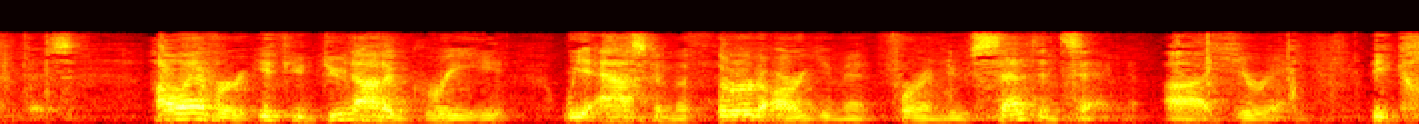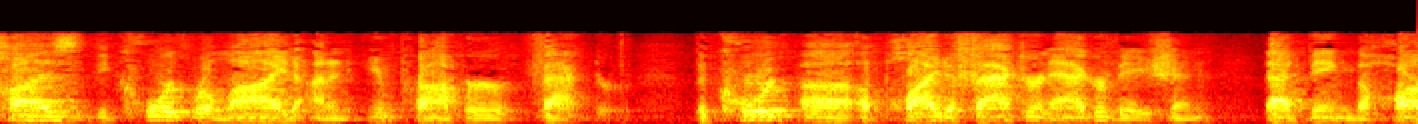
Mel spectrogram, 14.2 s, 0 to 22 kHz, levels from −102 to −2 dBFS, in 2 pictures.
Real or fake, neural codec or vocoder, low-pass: fake; vocoder, 24 kHz, 100 mel bands, Vocos; 7.2 kHz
